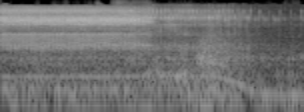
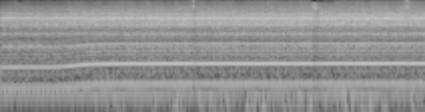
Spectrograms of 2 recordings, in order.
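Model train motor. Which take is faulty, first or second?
second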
